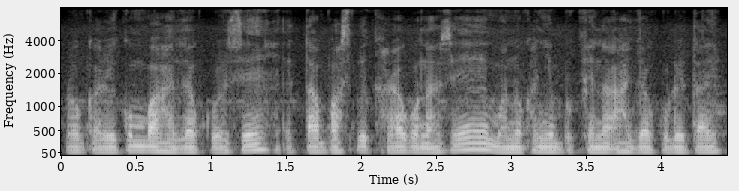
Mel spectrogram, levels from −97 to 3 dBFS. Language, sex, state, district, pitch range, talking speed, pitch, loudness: Nagamese, female, Nagaland, Kohima, 80-90 Hz, 295 wpm, 85 Hz, -20 LUFS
